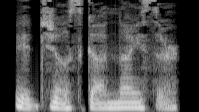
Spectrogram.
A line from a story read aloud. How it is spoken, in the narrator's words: he says in a deep, smoky voice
